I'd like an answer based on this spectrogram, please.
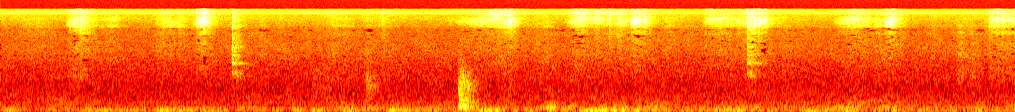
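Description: Faint snipping of small Fiskars scissors trimming the tips of fabric appliqué leaves, several short quiet cuts, with one soft knock about halfway through.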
